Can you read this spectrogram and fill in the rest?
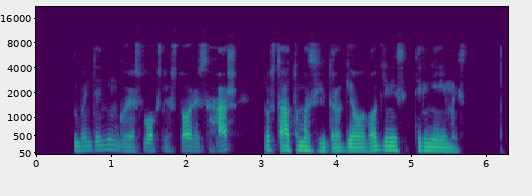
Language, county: Lithuanian, Kaunas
